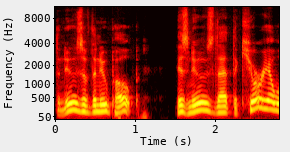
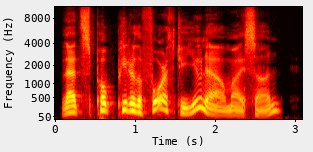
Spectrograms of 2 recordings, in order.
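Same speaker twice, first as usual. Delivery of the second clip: put-on solemn tone, stifling a laugh. [name] answers an awaited call from Wentworth, mock-solemn, holding back a laugh. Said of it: "[name] says in mock solemnity, trying hard not to laugh".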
